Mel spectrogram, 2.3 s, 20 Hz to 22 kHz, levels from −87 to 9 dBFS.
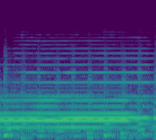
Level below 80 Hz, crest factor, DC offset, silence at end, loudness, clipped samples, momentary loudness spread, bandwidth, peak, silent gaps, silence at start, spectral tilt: -64 dBFS; 12 dB; under 0.1%; 0 s; -23 LUFS; under 0.1%; 1 LU; 7.6 kHz; -12 dBFS; none; 0 s; -7 dB/octave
